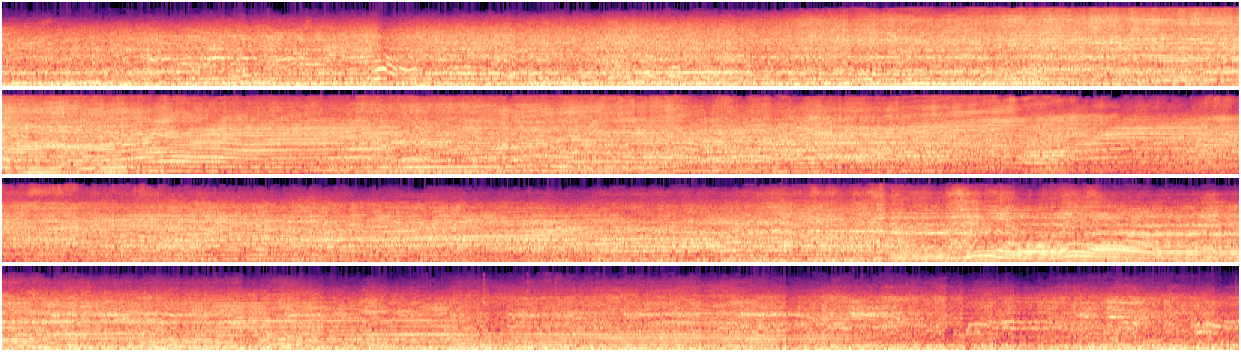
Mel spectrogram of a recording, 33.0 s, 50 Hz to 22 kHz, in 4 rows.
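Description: Small 50cc two-stroke classic racing motorcycles (Cuppers) running past one after another at speed. Their engine notes rise and fall as they accelerate, change gear and go by, with a quick up-and-down wobble in pitch a little over two-thirds of the way through.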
